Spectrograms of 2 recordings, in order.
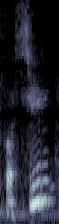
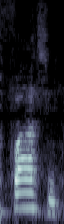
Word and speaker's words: fácil: grave con acento ortográfico no decimos fácil decimos fácil y le colocamos tilde por la regla de acentuación entonces fácilmente esto va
